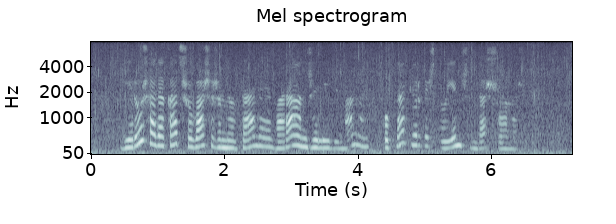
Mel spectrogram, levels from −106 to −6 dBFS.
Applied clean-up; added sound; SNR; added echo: none; Rain; 15 dB; none.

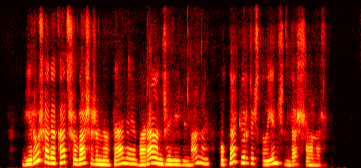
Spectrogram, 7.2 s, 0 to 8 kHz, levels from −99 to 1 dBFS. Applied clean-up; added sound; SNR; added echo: neural mask model Resemble Enhance denoiser.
